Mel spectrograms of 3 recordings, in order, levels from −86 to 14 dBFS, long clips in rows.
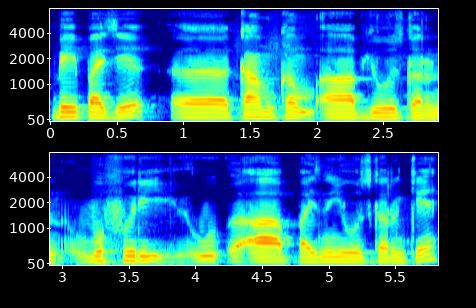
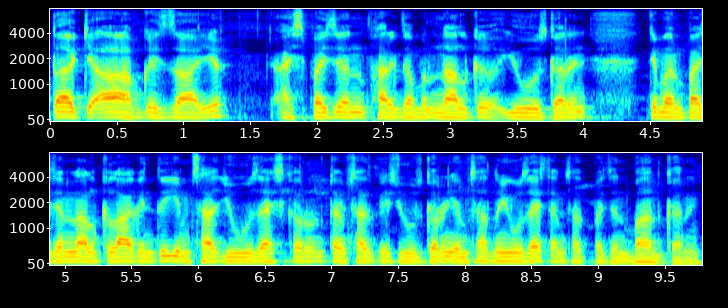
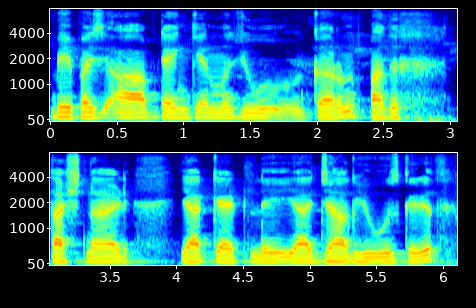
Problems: background conversations at intervals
